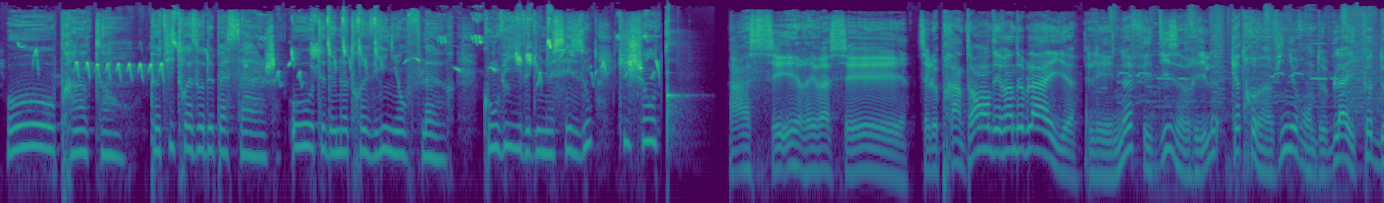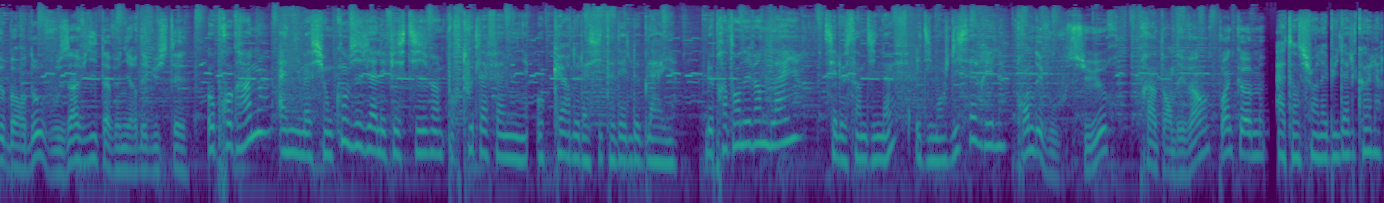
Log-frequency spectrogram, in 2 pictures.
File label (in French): spot; NOVA; printemps de blaye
